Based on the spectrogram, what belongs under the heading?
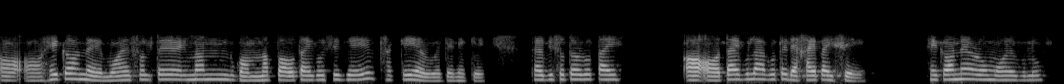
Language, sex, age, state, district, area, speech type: Assamese, female, 30-45, Assam, Morigaon, rural, conversation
